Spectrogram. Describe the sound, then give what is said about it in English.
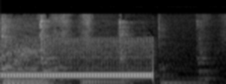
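A telephone gives off a steady electronic tone for just over a second, holding one even pitch before cutting off abruptly and leaving a low, fading hum. “I'd be careful answering that call.”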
